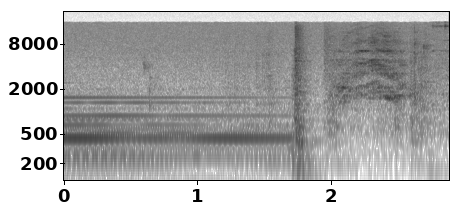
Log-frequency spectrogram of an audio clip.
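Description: An acoustic guitar chord rings out and is cut short.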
